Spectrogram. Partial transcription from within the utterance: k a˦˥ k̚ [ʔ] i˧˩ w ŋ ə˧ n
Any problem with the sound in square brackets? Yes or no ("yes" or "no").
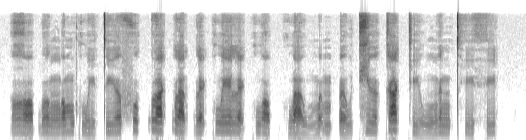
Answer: no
